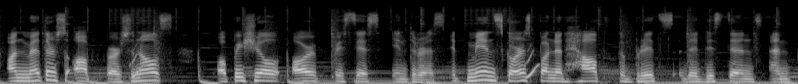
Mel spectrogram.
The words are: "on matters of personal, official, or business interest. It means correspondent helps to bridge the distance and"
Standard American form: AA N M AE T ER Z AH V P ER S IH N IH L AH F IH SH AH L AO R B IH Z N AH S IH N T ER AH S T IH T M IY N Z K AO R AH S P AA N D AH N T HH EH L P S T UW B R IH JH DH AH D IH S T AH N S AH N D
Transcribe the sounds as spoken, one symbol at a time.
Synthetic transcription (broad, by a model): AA N M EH T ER S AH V P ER S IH N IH L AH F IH SH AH L AO R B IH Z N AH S IH N T ER AH S T IH T M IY N S K AO R AH S P AA N D AH N T HH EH L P T UW B R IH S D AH D IH S T AH N S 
